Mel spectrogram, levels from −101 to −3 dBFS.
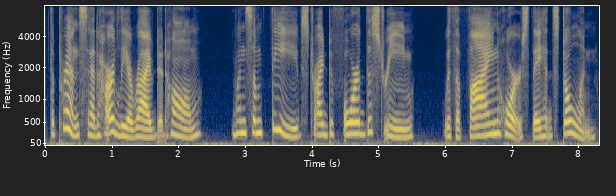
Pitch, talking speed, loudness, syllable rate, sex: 220 Hz, 160 wpm, -18 LUFS, 4.0 syllables/s, female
